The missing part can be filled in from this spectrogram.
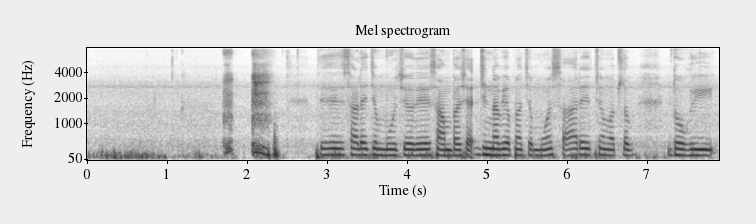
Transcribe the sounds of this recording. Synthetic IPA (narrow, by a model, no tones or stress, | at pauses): t̪esaːɽeːd͡ʒəmːõːt͡ʃd̪eːsaːmbəʃɛːd͡ʒɪnːãːbiːapnãːd͡ʒəmːõːɛːsaːɾeːt͡ʃãːmət̪ləbɖoːɡɾiː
